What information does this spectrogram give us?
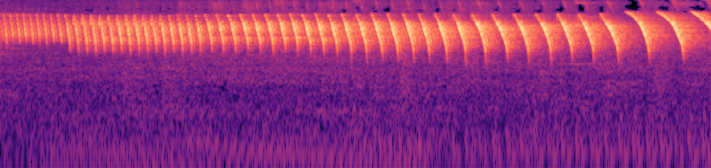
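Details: Belgian canary delivers a long, steady rolling trill of rapid high pulses that slowly broadens into slower, downward-sliding notes, with a low background hum.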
